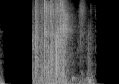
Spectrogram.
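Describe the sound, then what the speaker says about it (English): A deck of Arkham Horror LCG cards riffled once in a quick burst of crisp flutter and slapping, about a second and a half long, close up after a short silence. "So shuffle. We love to shuffle for shenanigans."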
